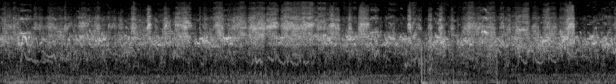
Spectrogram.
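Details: Budgie colony in an aviary, with many birds twittering at once in a busy, high, scratchy chatter. A few lower wavering warbles come through beneath it, and a short sharp click is heard near the end.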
